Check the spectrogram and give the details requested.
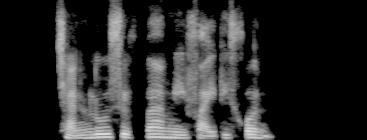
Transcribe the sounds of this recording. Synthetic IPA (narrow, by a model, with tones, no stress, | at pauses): t͡ɕʰa˦˥nɾuː˦˥sɯ˨˩k̚waː˥˩miː˧fa˨˩jt̪ʰiː˥˩kʰo˥˩n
